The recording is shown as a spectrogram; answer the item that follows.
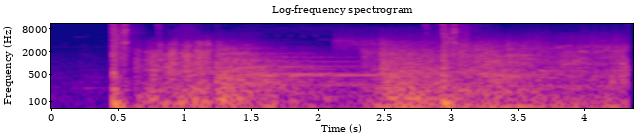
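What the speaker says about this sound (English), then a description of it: "Remember at 48 seconds to bring out the sniper, and at 50 seconds to shoot this." A sniper rifle fires in the video game Hitman 3: a sharp, loud report that opens with a hard crack and then rolls into a long, dense booming echo with a second burst of crackle, with no one talking.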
